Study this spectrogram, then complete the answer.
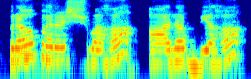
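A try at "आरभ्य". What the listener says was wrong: Arabhyaha na atra visarga nasti arabhya.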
